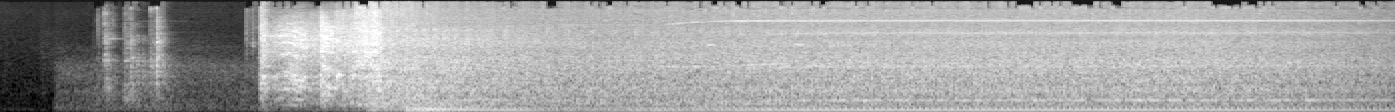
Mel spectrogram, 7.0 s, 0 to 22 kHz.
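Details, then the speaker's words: 2005 Buick LaCrosse with GM 3800 (3.8 L) V6, just after replacing spark plugs and plug wires that caused an intermittent P0300 misfire in wet weather; brief cranking, clean catch and smooth, even idle, running great. "well there we go easy as that things running great"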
